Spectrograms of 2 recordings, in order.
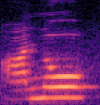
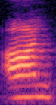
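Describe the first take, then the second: First: It ends with a short final vowel sound. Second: It ends on a bare consonant, no final vowel. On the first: The speaker calls it right. "এটাই হচ্ছে সঠিক উচ্চারণ" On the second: The speaker calls it wrong. "এগুলো কিন্তু ভুল উচ্চারণ"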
